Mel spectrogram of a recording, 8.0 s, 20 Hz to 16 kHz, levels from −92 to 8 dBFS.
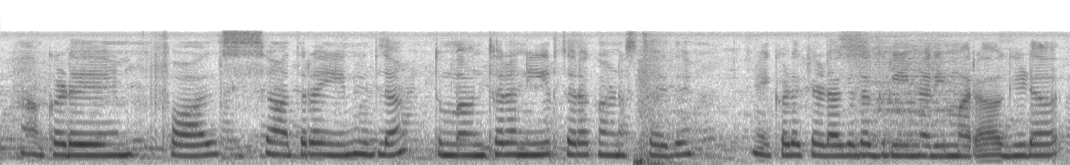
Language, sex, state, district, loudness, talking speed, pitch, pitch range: Kannada, female, Karnataka, Shimoga, -23 LUFS, 135 wpm, 245 Hz, 240-260 Hz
